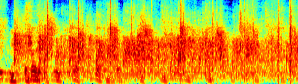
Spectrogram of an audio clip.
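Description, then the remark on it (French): An audience applauding steadily, dense overlapping claps sustained at a fairly loud level throughout, with some murmuring voices mixed in beneath the clapping. “On peut d'autant plus t'applaudir, en effet, on tient à le préciser, tu n'as aucune subvention.”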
